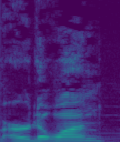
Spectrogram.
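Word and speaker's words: Erdoğan: Everybody calls him Erdogan because I guess the G is not pronounced like we do.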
